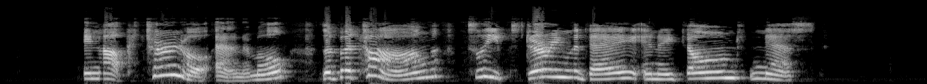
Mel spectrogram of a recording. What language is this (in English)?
English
